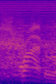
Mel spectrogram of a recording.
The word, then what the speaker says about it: Schreiber: I had said that Spencer Schreiber is his name, the correct pronunciation, Spencer Schreiber of Maryland.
